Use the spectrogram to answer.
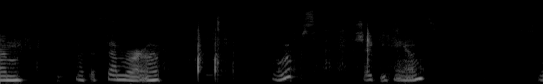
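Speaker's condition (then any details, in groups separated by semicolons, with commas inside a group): No condition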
